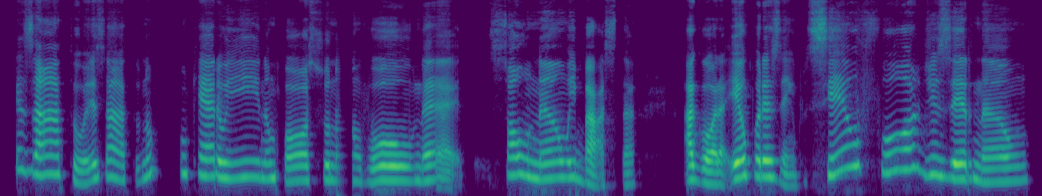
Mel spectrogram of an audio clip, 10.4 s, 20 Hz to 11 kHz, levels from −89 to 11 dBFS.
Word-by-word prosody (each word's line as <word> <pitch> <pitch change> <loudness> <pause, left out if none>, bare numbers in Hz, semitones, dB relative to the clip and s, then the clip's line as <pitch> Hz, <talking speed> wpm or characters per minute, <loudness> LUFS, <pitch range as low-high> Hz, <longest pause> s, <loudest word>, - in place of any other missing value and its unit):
Exato, 285 - -2
exato. 220 -1 -5
"Não 275 +8 -8 0.2
não 290 - -5
quero 255 -4 +1
ir, 240 +1 -5
não 225 +1 -3
posso, 205 -1 -2
não 195 -1 -13
vou", 200 +2 +3
né, 205 - -3 0.3
só 275 +1 -3
o 265 - -1
"não" 230 +1 -1
e 240 - -1
basta. 160 -4 -4 0.5
Agora 175 -7 +3
eu, 240 +3 +8
por 255 -1 +1
exemplo, 160 - +3
se 270 - -3
eu 375 +8 -1
for 355 +1 -3
dizer 245 -6 +4
"não", 185 +1 -4
230 Hz, 145 wpm, -24 LUFS, 195-270 Hz, 0.5 s, eu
